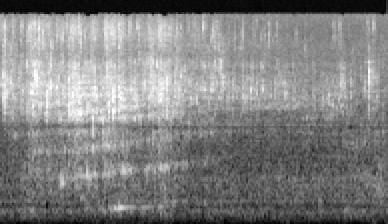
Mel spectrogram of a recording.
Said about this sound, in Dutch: Dus ik kan gewoon eens gaan kijken wat er gebeurt, moest ik daar gewoon water op gaan gieten. Dus ik kan dat water hier bijvoorbeeld op dat gescheurd beton gaan gieten.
